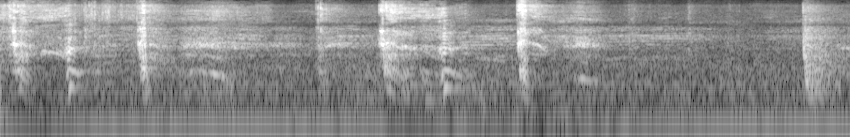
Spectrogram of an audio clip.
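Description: A woman's short, sharp vocal bursts, like coughs or stifled laughs, four of them, fading to a quieter stretch near the end.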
